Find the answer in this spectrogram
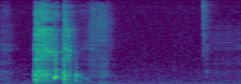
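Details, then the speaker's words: Adult with a wet, productive cough: two quick, harsh cough bursts with a rattling, loose tail, described as terrible. "Oh là là. J'ai une toux grasse dégueulasse. Enfin bon, bref, vous entendez. C'est assez terrible."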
